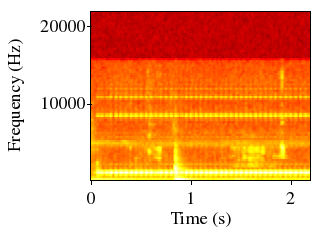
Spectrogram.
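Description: Faint rapid ticking from an online name-picker wheel spinning, over one steady high tone, with a single click about a second in.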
